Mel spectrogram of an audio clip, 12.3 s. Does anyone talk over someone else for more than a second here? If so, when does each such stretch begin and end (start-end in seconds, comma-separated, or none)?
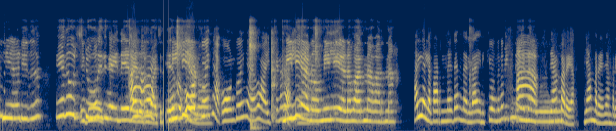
none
